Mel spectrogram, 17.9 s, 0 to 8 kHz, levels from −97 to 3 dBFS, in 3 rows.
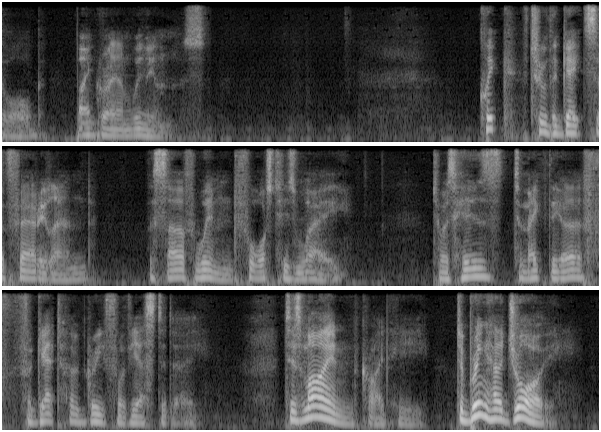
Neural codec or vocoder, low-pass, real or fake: codec, 16 kHz, 1.1 kbps, Voila-Tokenizer; 7.2 kHz; fake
